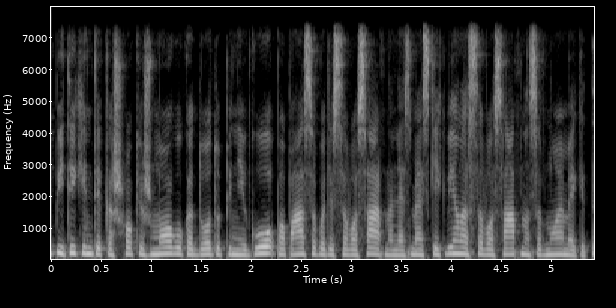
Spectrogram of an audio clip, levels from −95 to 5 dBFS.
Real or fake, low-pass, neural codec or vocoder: real; 7.2 kHz; none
